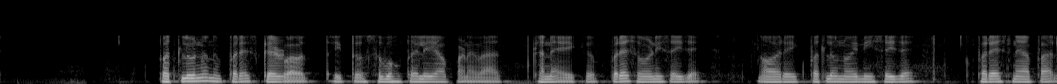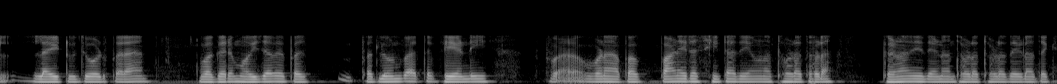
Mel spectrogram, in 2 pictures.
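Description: Short concealed packet loss at 2.80–2.86 s, 4.51–4.59 s and 18.68–18.75 s: about 40 ms of the call arrived too late each time, so the receiver extended the preceding sound and blended back, leaving a brief smear or wobble. The call audio carries nothing above 4 kHz, which fits G.711 mu-law.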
